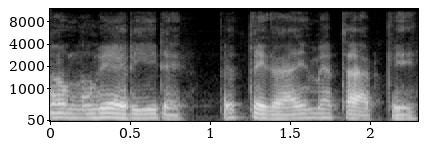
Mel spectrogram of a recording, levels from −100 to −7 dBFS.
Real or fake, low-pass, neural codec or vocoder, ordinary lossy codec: fake; 10.8 kHz; codec, 24 kHz, 3 kbps, HILCodec; none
